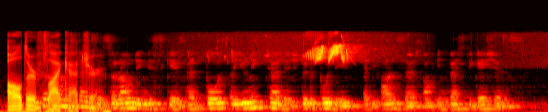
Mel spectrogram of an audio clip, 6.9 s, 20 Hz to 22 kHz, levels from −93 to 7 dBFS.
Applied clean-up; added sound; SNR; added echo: none; Bird vocalization, bird call, bird song; -1 dB; reverberation time 0.3 s.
